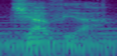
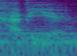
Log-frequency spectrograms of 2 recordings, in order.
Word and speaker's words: Javier: Yeah, but the J is silent, so we pronounce it Javier instead of Javier. So instead of J, it is H, right?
